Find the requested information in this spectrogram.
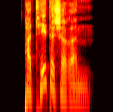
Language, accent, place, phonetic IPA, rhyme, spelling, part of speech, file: German, Germany, Berlin, [paˈteːtɪʃəʁəm], -eːtɪʃəʁəm, pathetischerem, adjective, De-pathetischerem.ogg
- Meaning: strong dative masculine/neuter singular comparative degree of pathetisch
